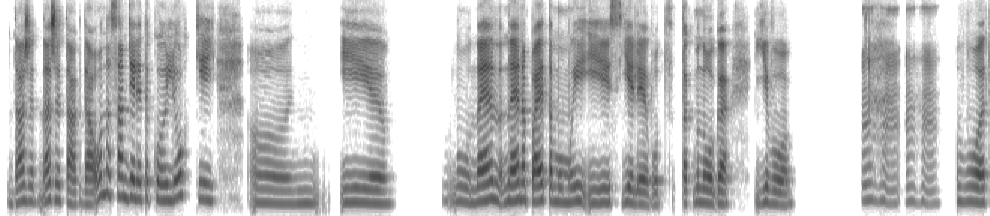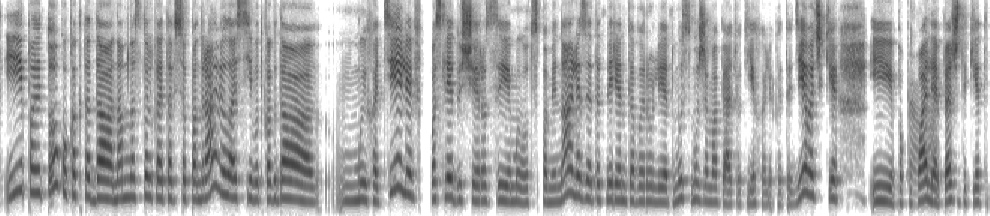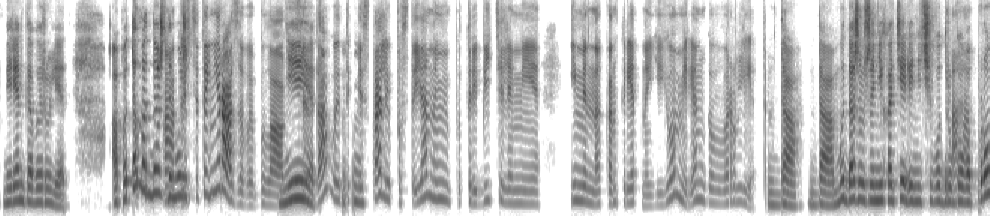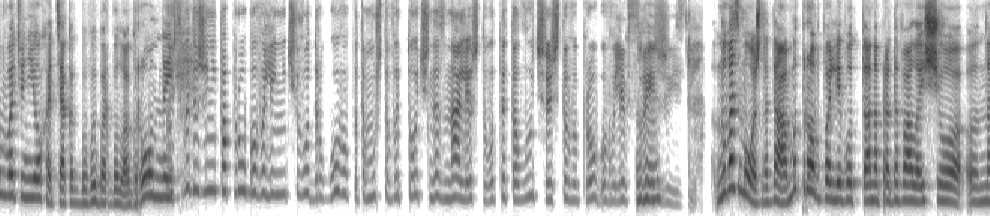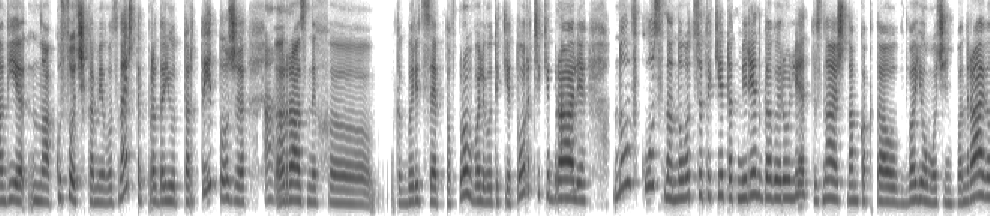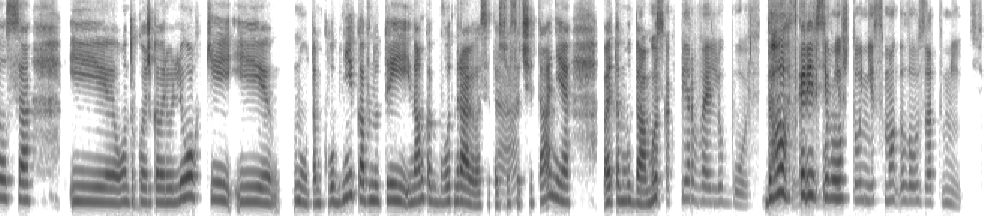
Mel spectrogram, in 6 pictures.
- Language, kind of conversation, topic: Russian, podcast, Какое у вас самое тёплое кулинарное воспоминание?
- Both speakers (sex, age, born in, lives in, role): female, 35-39, Ukraine, Spain, guest; female, 45-49, Russia, Spain, host
- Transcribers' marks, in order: tapping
